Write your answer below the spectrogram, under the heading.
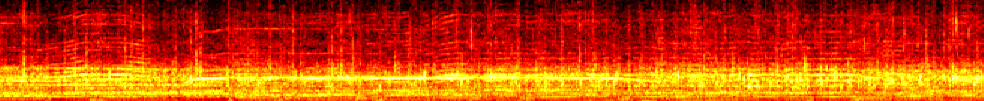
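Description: A loud crowd at a packed concert in Podgorica applauds, cheers and gives ovations continuously, with music with a steady beat underneath. The noise stays dense throughout.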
